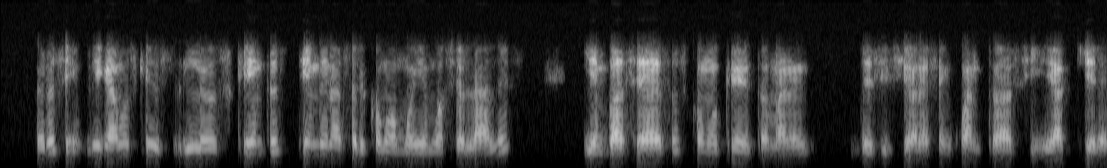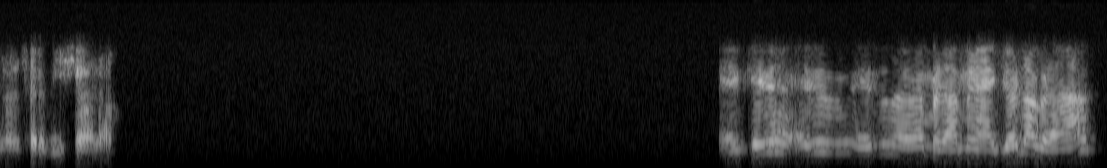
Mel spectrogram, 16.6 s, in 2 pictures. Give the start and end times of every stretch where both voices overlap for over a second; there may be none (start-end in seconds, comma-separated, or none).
none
